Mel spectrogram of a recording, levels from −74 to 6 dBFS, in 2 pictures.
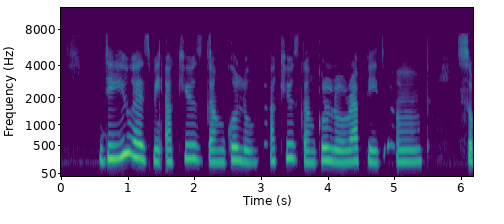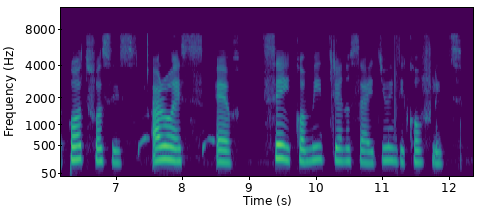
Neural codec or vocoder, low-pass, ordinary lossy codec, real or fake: none; 7.2 kHz; none; real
